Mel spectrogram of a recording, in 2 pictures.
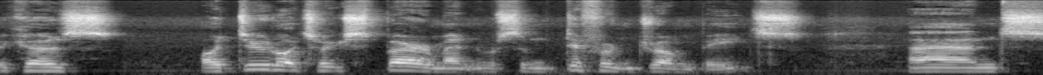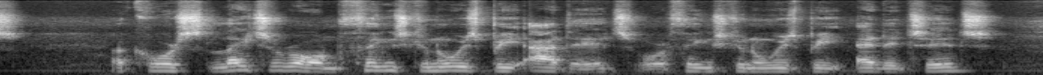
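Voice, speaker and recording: This man speaks with an English accent at a medium pitch. His pace is moderate and his pitch varies in an ordinary way. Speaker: guitar teacher. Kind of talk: tutorial.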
